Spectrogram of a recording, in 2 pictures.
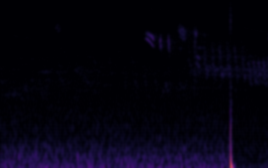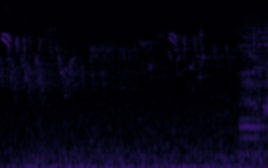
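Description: Birds chirping in short repeated downward-sweeping calls over a low background hiss, with one sharp knock about three and a half seconds in.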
